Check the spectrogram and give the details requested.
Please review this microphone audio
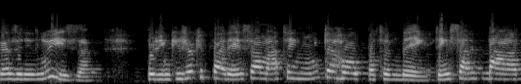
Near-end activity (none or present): present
